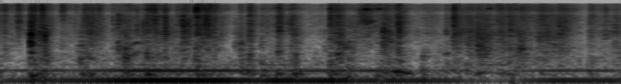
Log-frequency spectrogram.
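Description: Footsteps on the dirt-and-gravel floor of a narrow stone passage, irregular soft steps over a steady low rumble that swells for a couple of seconds near the start.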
